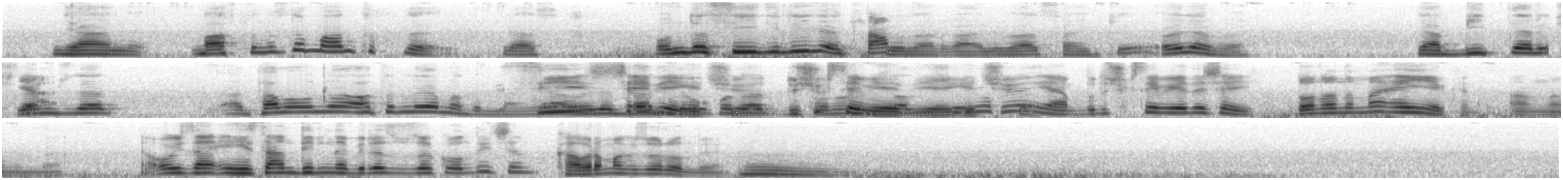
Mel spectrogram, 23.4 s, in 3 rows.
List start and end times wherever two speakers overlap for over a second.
10.4-13.0

